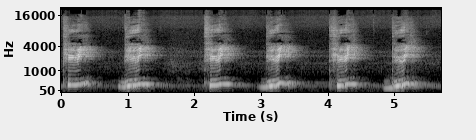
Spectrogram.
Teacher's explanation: Давайте сначала проговорим с вами сочетание согласных по линейке согласных, соответственно, со звуком «ü» и со звуком «и». Так, чтобы этот «ü» резко переходил в «и», чтобы у нас получалось «п», «ü», «и», «б», «ü», «и». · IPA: ɥ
